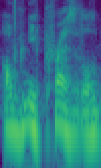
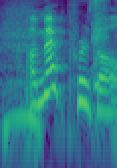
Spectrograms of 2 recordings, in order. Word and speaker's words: omeprazole: We call it omnipresol, but that's not how you say it. Omeprazole.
